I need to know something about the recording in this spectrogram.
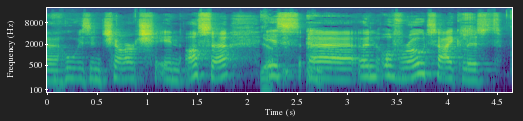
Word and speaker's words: Assen: You have a group in, I don't know how you pronounce it. It looks like Assen. Assen. Okay. Pretty good, Olly. Yeah, that's it.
